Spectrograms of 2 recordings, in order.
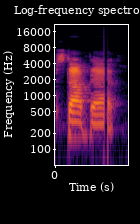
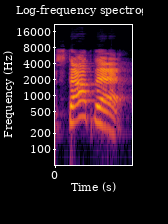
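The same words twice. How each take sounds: First: It is said flatly, like a plain statement. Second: It is said forcefully with strong emotion. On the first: It simply states something. "with a period, like a general statement" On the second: They must stop right now. "with some emotion"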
